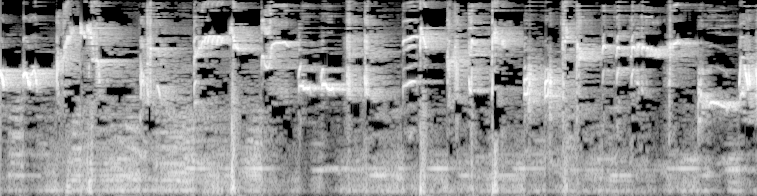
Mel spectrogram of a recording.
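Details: Varied song of a chestnut-capped thrush: sweeping and level whistles, some long and held, others short and sliding, with occasional sharp clicks in between.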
